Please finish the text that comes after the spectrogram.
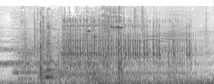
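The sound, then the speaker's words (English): A key turns in a lock with a run of metallic clicks and ratcheting scrapes over a steady low hum, with a sharper click near the middle. “Still in the lock, the key turns by itself.”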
